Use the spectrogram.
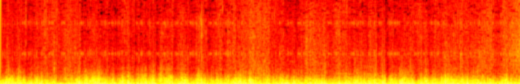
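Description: Heavy wind buffets a microphone outdoors, a loud, continuous low rumble that fills everything with no break.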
